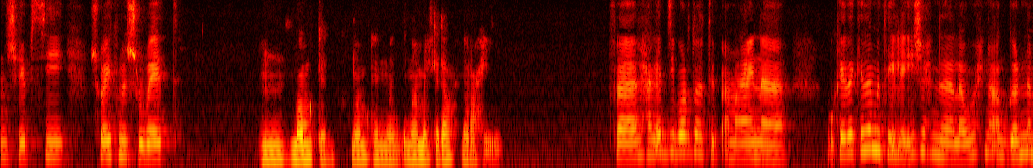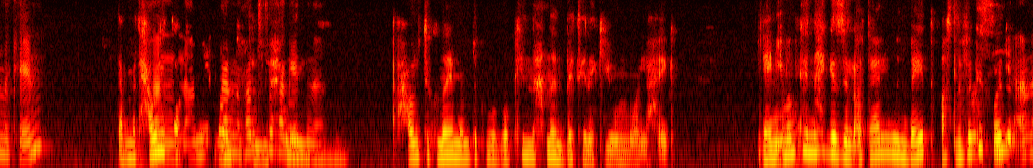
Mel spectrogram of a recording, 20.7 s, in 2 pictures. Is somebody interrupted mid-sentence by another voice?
Yes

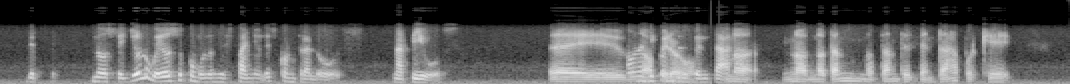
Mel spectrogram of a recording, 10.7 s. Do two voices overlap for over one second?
Yes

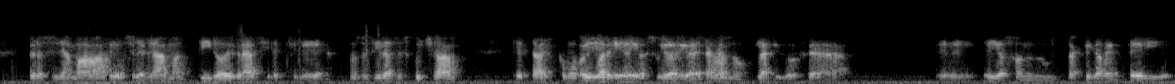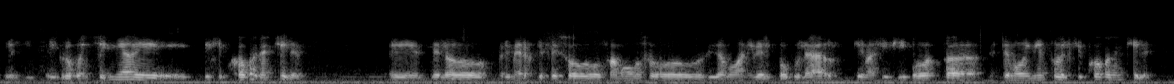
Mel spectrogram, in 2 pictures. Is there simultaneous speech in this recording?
Yes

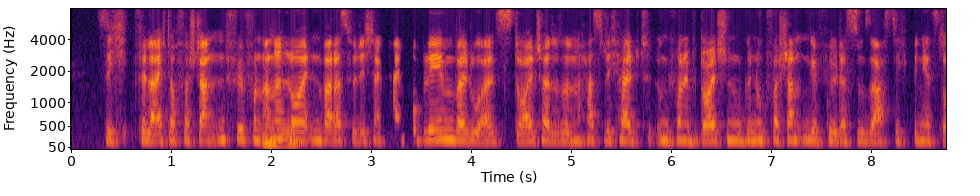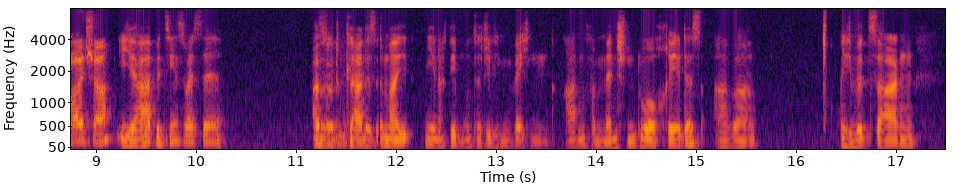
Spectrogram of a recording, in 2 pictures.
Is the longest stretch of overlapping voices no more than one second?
Yes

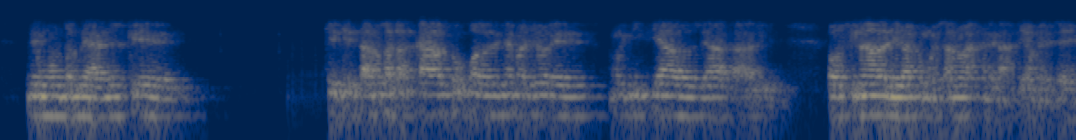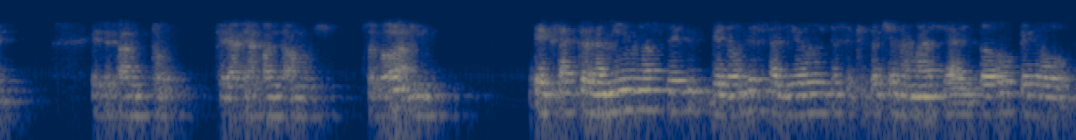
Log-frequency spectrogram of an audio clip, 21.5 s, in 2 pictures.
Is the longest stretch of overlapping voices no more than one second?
Yes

